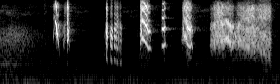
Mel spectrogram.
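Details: Long-tailed shrike singing to stir other shrikes into calling back: a faint buzz, then clipped sharp notes in quick succession ending in a long harsh rasping burst.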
